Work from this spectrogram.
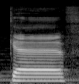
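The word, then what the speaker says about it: ك: জিহ্বার গোড়া থেকে উচ্চারণ করতে হবে এটা হচ্ছে ক্যাফ জিহ্বার গোড়া যেখান থেকে উচ্চারণ করছেন তার একটু সামনের দিকে আনলে যেটা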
